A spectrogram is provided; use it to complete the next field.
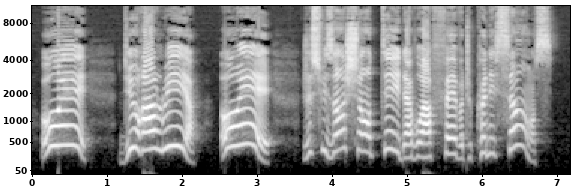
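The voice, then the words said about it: Loud shout in mock English accent. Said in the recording (French): “une voix forte vient qui crie, avec un accent fortement anglo-sardonique”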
